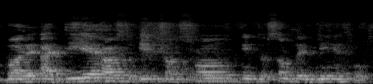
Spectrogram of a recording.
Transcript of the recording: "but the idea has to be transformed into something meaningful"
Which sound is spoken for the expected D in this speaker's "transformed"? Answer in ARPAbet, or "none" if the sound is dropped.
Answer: none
